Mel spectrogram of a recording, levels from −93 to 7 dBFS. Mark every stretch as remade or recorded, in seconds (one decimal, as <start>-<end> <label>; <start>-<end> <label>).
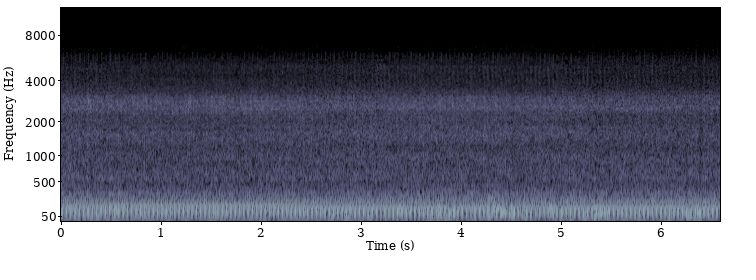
0.0-0.5 recorded; 0.5-2.4 remade; 2.4-3.2 recorded; 3.2-5.0 remade; 5.0-6.6 recorded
